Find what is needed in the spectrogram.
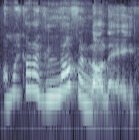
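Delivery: high-pitched mock excitement; acted delight. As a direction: play up being thrilled at an offer. Retells delight at being offered lolly.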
